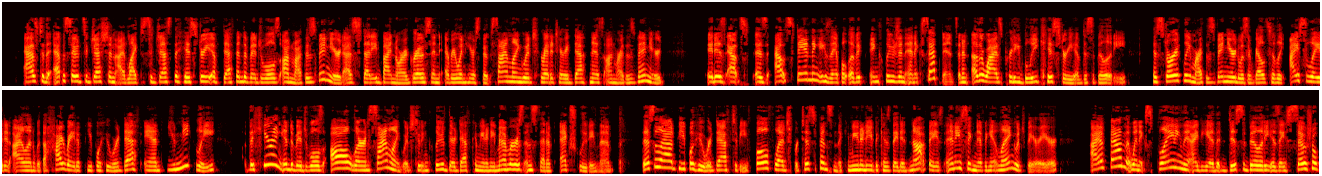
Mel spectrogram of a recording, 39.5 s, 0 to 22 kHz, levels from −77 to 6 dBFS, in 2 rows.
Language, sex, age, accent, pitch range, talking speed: English, female, 30-49, American, 190-240 Hz, 185 wpm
